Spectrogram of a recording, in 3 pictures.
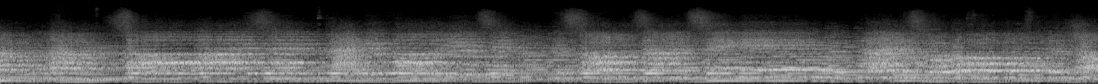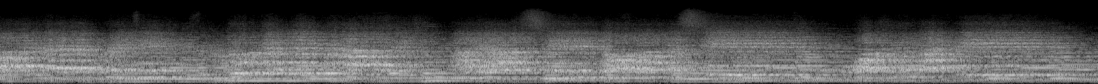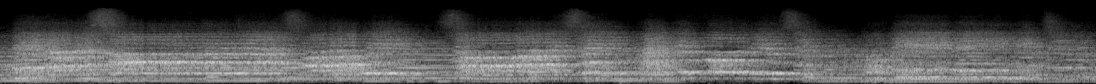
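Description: A large community choir, mostly women's voices, singing together in sustained phrases, with the sharp 's' sounds of the massed singers cutting through again and again.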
